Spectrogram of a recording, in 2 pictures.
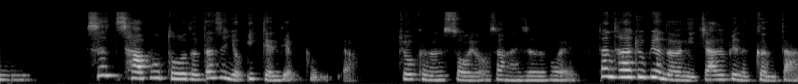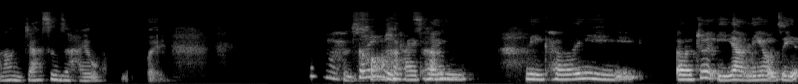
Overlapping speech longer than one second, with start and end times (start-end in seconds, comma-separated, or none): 11.4-12.6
